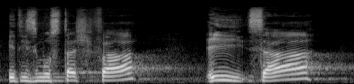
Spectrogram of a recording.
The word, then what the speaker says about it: مستشفى: مقصور موسى عيسى مستشفى they are written like يا with no dots But that is an alif. Even the pronunciation Musa, it's not Musi, it's not Isi, it's not Mustashfi, It is Mustashfa Isa Musa.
